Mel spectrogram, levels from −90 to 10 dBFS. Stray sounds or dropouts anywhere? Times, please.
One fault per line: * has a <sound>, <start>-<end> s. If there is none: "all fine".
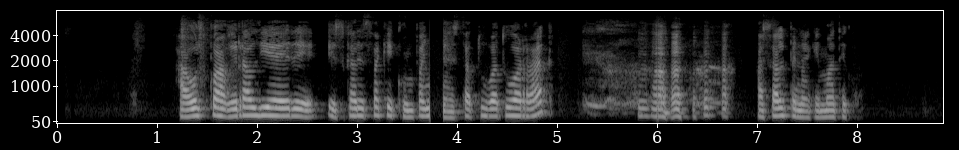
* has a dropout, 3.7-3.9 s
* has a laugh, 5.2-6.8 s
